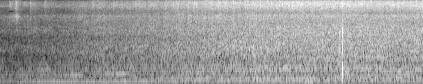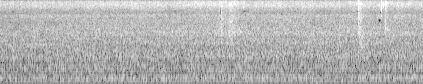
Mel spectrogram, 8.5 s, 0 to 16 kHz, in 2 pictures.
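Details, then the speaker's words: Vintage Sears 42-8120 fan with brown blades on high: loud, even rush of air with a constant low electric hum of electricity going into the motor, no rubbing or ticking; normal high-speed fan noise. "when it's on high it gives a lot of air out but like I said it's really loud and shockingly enough when you do put it on high you do hear that sound of electricity going into the motor on this one"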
